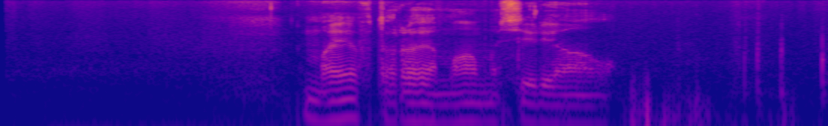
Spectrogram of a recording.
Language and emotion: Russian, sad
